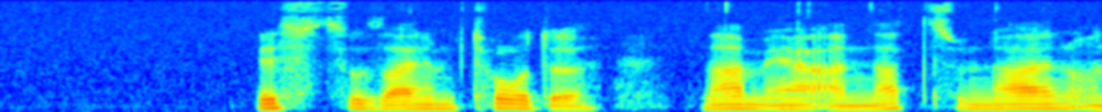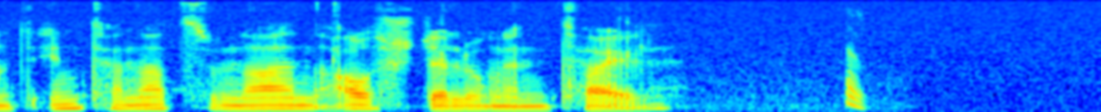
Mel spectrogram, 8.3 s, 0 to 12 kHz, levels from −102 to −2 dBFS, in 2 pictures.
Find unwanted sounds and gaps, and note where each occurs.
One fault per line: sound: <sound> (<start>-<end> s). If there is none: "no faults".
sound: chirp (7.3-7.4 s)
